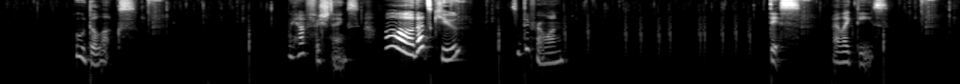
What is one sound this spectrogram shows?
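A young woman talks casually into a close microphone, in short bursts.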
